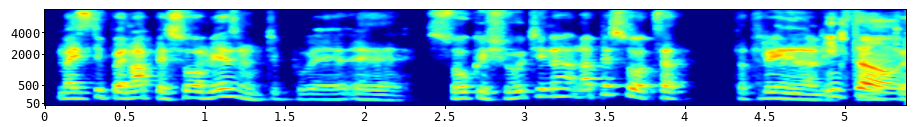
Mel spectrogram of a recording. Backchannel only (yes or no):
no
